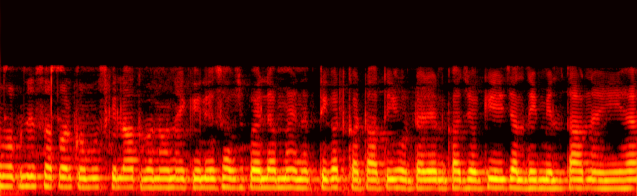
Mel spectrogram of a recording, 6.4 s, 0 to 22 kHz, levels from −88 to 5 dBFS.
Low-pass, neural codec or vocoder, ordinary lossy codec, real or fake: 5.4 kHz; none; none; real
